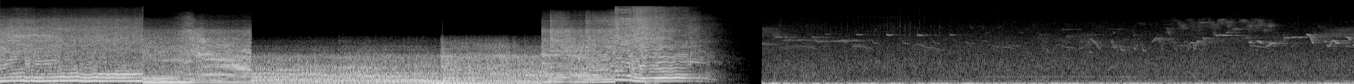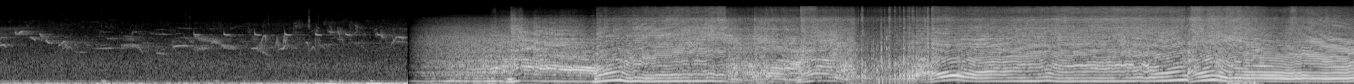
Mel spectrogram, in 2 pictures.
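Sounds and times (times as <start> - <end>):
motorcycle engine revving: 0.0 - 7.5, 17.6 - 27.0
birds chirping: 7.6 - 17.7.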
